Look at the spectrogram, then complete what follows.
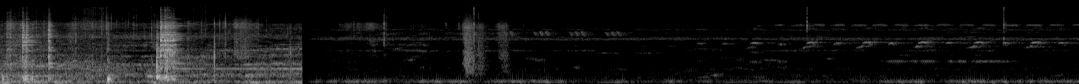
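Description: A metal spatula scrapes and clatters in a steel pan of frying eggplant slices. The sound cuts off suddenly about three seconds in, leaving faint, high, steady insect chirping.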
